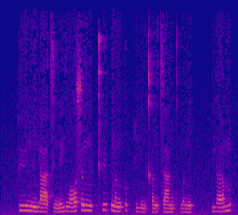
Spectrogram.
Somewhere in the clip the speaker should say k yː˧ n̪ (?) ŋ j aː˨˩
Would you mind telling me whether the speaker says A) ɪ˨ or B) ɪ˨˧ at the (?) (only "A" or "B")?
A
